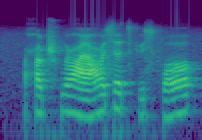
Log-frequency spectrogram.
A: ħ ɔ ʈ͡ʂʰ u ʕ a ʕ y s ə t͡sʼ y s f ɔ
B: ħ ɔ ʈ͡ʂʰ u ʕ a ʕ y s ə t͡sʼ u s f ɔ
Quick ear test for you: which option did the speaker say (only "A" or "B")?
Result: A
